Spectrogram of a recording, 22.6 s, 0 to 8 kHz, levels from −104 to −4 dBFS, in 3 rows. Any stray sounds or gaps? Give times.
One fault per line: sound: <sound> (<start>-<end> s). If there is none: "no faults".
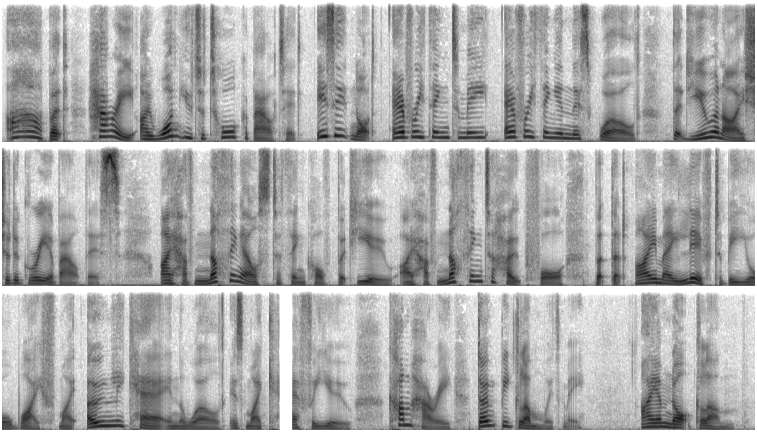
sound: dropout (17.8-18.0 s)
